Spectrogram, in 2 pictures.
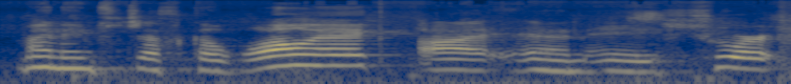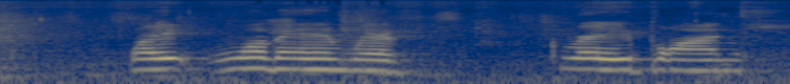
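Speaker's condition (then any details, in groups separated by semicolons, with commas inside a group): Cerebral palsy; talks differently than others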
